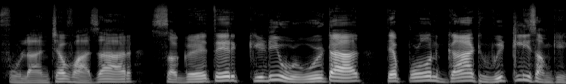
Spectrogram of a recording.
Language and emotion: Goan Konkani, disgusted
